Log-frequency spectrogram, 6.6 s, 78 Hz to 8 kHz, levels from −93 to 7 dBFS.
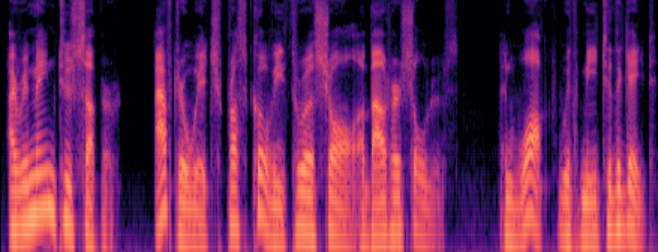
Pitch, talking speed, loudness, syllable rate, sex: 105 Hz, 180 wpm, -21 LUFS, 5.1 syllables/s, male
